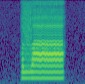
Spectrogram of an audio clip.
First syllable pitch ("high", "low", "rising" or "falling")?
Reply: high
